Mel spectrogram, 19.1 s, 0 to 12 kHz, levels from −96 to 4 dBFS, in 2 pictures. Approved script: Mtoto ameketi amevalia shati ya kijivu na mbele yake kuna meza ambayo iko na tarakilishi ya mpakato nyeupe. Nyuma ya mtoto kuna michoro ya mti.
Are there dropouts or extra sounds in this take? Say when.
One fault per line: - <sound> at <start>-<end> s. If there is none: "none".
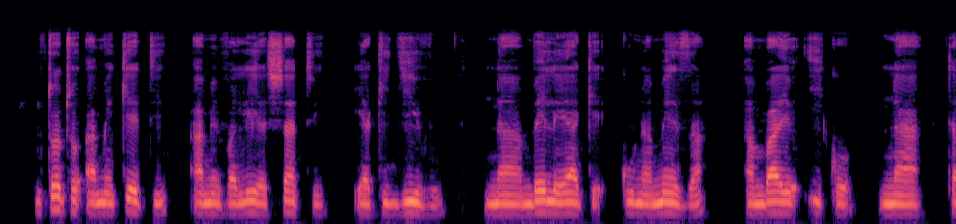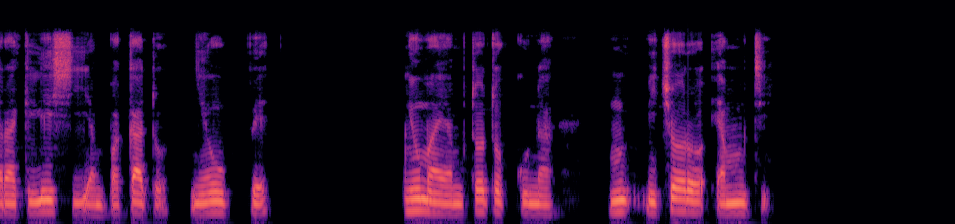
none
